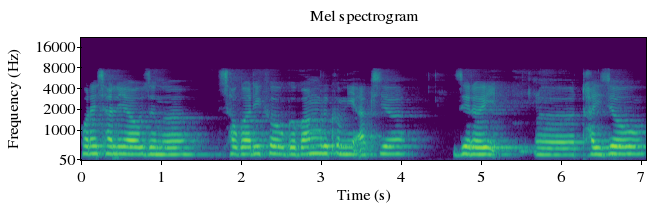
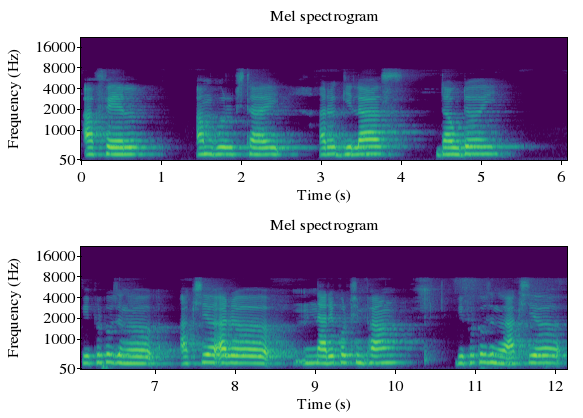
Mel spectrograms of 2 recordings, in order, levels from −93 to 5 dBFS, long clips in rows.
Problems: none marked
